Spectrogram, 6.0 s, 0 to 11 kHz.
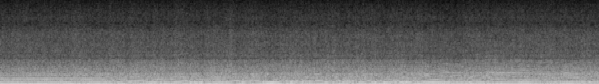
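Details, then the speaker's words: Kawasaki 1100 triple two-stroke jetski engine in an aluminum mini jet boat, with added compression: buzzy drone wavering in pitch with uneven pops from the back, running rough. Cause unconfirmed; compression check planned. "I don't love how it's running I hear it popping back there"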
